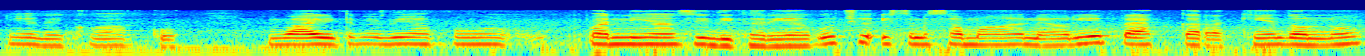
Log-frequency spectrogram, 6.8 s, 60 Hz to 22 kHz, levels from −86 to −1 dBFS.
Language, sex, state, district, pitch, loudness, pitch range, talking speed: Hindi, female, Haryana, Jhajjar, 205 Hz, -16 LUFS, 195-215 Hz, 210 wpm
